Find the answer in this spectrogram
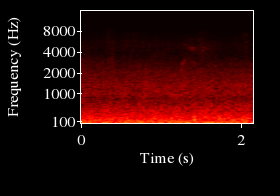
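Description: Steady low rumbling background noise, with no distinct event.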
